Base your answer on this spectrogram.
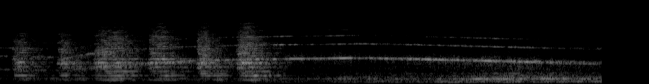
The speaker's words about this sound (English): Siren.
